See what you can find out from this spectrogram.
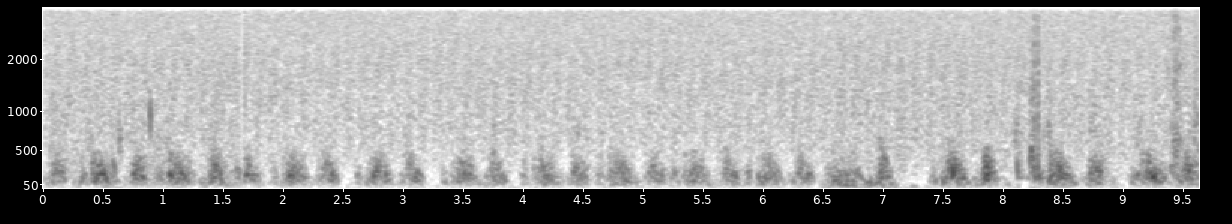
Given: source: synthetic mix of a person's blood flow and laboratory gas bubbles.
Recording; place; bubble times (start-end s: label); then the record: Doppler ultrasound of blood flow; precordium
0.52-0.66 s: bubbles
0.84-0.93 s: bubbles
8.03-8.39 s: bubbles
9.36-9.64 s: bubbles
From the record:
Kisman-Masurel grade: 121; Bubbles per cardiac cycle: 1 to 2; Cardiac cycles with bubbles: 10 to 50%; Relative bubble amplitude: barely perceptible (0.100 to 0.250); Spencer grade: 2 (many but less than half of the cardiac periods contain bubble signals, singularly or in groups); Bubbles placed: anywhere in the cardiac cycle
